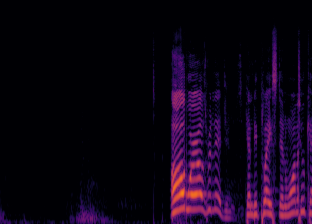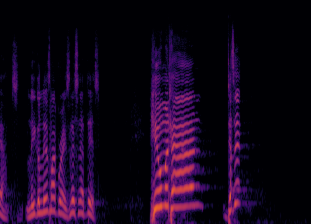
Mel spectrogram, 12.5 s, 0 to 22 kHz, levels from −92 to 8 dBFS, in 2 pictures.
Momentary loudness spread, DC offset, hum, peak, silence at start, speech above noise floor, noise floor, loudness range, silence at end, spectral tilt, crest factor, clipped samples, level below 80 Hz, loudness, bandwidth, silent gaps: 19 LU; under 0.1%; none; -16 dBFS; 3.4 s; 53 dB; -89 dBFS; 8 LU; 1.45 s; -5 dB/octave; 22 dB; under 0.1%; -64 dBFS; -35 LUFS; 13 kHz; none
